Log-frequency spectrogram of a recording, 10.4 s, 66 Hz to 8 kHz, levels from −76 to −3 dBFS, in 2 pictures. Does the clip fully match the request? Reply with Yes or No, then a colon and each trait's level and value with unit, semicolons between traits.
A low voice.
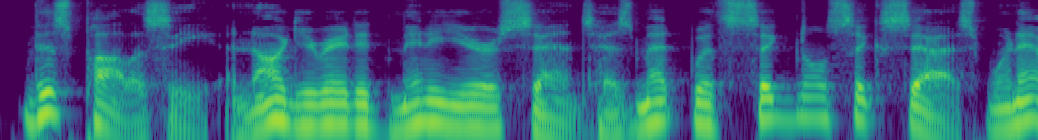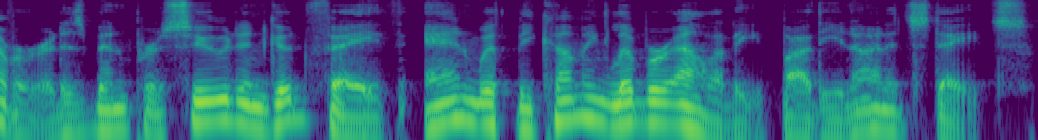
Yes: low, 115 Hz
